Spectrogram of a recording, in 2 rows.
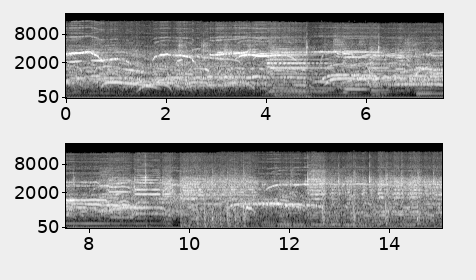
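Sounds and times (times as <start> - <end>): drums: 0.0 - 15.0
voices yelling and whooping: 0.0 - 15.0
live rock band: 2.7 - 15.0.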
